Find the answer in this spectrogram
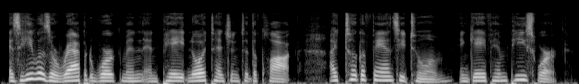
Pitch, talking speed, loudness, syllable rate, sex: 165 Hz, 250 wpm, -17 LUFS, 6.0 syllables/s, female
